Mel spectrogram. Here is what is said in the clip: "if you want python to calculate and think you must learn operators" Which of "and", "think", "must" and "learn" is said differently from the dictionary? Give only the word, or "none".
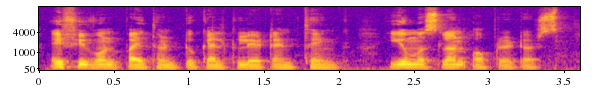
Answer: think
